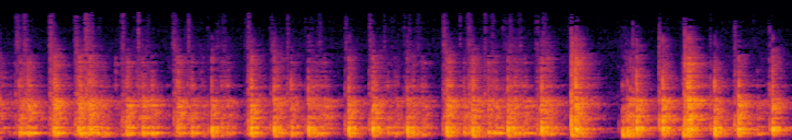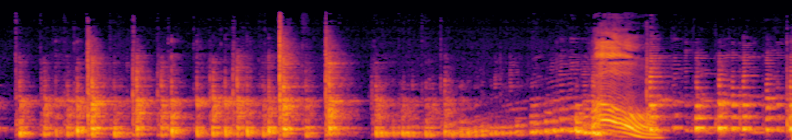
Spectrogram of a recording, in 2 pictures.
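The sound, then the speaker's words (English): A bass guitar plays a fast run of plucked notes through a flanger, its tone whooshing and sweeping, ending in a swirling, jet-like swoop of pitch near the close. “Flanger.”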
